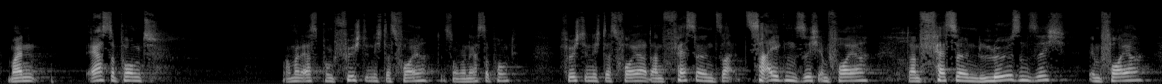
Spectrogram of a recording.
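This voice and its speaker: A man delivering a sermon in German with a voice pitched a little high for a man. He speaks right to his listeners, full of restarts and fillers, rushing through asides and then slowing down hard on key lines. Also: darkish tone. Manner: addresses listeners directly as du, with many restarts and fillers; swings between quick asides and slow, emphatic lines. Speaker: preacher.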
